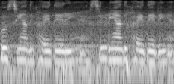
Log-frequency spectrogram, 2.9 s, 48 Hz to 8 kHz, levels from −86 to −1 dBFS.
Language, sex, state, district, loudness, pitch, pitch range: Hindi, female, Uttar Pradesh, Varanasi, -14 LUFS, 190 Hz, 180-205 Hz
